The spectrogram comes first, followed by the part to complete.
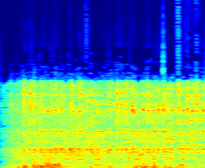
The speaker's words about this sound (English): The engines roar to life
